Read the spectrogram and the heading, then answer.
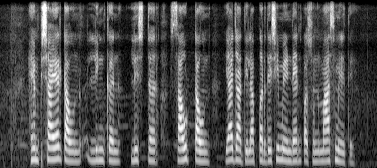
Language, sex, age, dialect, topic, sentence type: Marathi, male, 18-24, Standard Marathi, agriculture, statement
